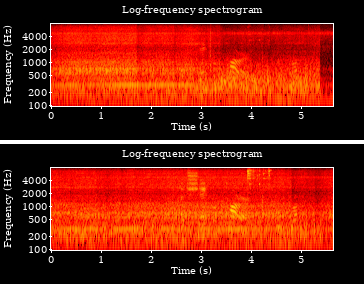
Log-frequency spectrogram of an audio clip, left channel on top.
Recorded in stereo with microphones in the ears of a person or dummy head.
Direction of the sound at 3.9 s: 60° right (ahead or behind).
